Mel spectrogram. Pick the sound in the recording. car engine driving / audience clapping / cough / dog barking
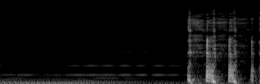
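cough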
